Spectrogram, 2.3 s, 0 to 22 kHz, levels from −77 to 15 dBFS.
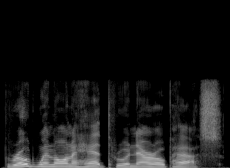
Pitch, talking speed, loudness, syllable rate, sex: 210 Hz, 235 wpm, -17 LUFS, 5.2 syllables/s, female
